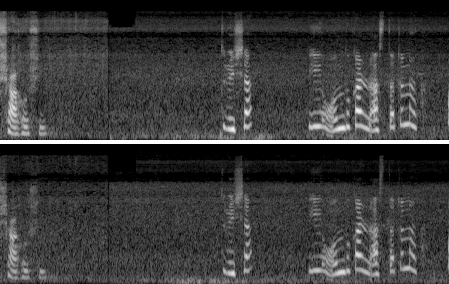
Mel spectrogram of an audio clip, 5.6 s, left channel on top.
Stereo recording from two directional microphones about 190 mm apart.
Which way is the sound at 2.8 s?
20° left (ahead or behind).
